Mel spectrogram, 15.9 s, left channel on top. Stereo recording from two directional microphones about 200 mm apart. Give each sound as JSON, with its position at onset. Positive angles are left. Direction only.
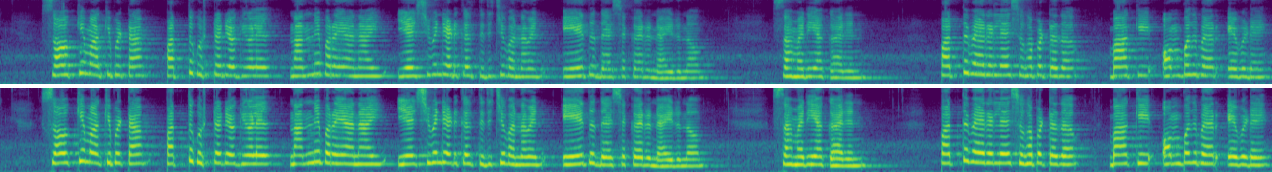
{"t": 0.5, "sound": "a woman's voice", "side_deg": -35}
{"t": 11.7, "sound": "a woman's voice", "side_deg": -35}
